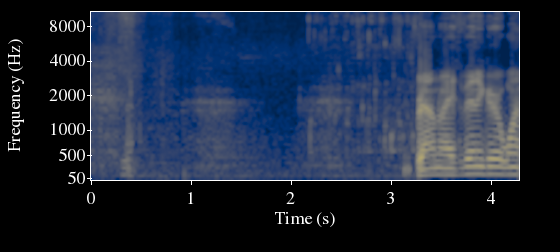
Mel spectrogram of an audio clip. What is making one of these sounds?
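Liquid pours and splashes into a bucket.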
